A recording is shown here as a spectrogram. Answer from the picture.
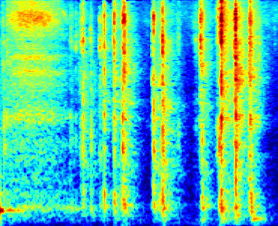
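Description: Tarot cards being gathered up from a spread on the table: a run of light, quick clicks from the card edges, starting about half a second in.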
